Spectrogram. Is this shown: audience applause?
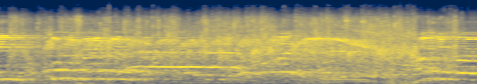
yes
